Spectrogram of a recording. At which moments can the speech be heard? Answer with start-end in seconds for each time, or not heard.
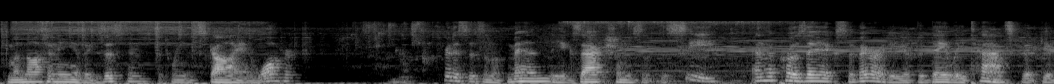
0.1-2.9, 4.4-10.4.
